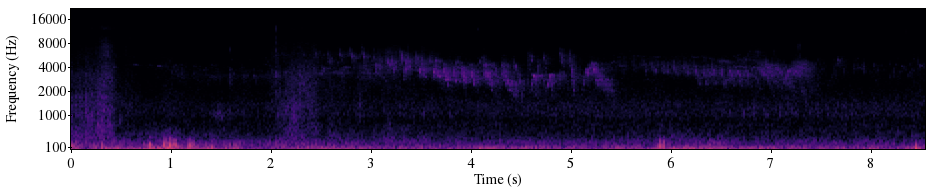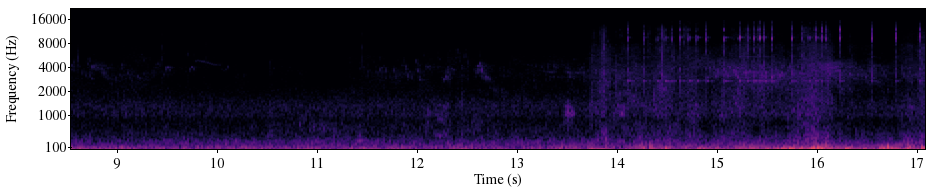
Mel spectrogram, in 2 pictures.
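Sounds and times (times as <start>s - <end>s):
bird chirps and trills: 12.0s - 17.0s.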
